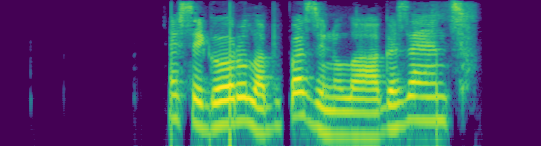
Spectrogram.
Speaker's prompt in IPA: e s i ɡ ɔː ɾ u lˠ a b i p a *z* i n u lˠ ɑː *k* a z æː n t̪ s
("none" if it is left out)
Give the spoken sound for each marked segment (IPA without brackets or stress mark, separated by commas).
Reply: z, ɡ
